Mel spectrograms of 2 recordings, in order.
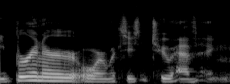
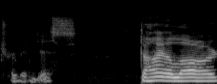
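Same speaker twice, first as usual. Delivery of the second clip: talking while yawning. Reviewing a show, the speaker praises the crew, yawning while talking. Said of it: "Excuse me, I'm yawning".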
